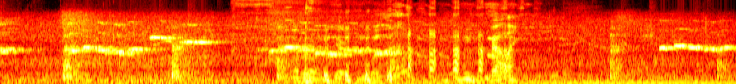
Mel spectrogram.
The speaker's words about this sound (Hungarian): Ezt a zenét játsza az ekvádori szemetes autó, jaj, de mirom őket. Tegyük már be valahova. Úristen. Tudod, hogy jön az szemetes. De így van, miért szomorú zenét játsza?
